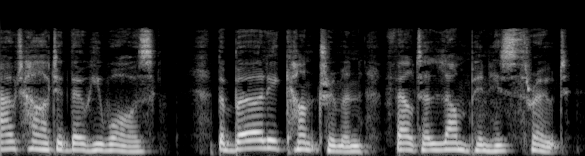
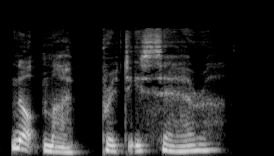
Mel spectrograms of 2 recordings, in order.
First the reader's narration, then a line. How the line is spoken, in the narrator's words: Joseph Miller whispered in anguish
